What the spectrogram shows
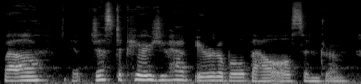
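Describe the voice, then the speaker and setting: A woman in her forties chatting casually in a vlog, telling stories with animated retellings of conversations and sounding frustrated. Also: on the low side, moderate pace, gravelly, slight background noise. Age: 40s. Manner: animated storytelling, acting out quoted conversations; frustrated, ranting. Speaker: vlogger. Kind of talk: casual chat.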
